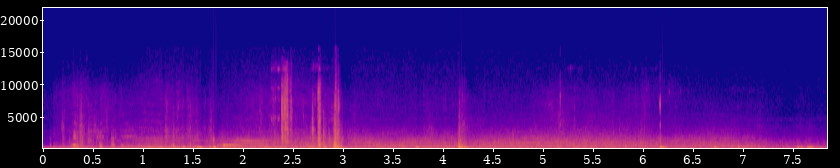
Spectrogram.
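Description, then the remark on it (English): People climb out of a car stopped beneath a tow-away, no-stopping sign: a few sharp door clunks and thumps, a brief jingle of keys, and shuffling movement over a steady low rumble of traffic and wind. “So I don't know if that's us, but we probably ought to get out the car before it gets towed.”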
